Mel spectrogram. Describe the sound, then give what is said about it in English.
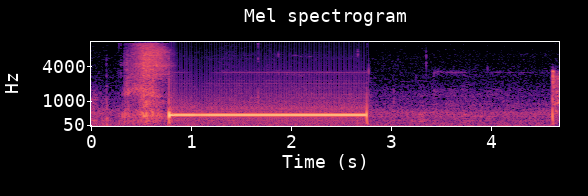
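A phone line's ringback tone: one steady, low-pitched ring lasting about two seconds, loud and clear, after a brief rustle, followed by quiet line hiss. No one speaks. “I'm going to call his number.”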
